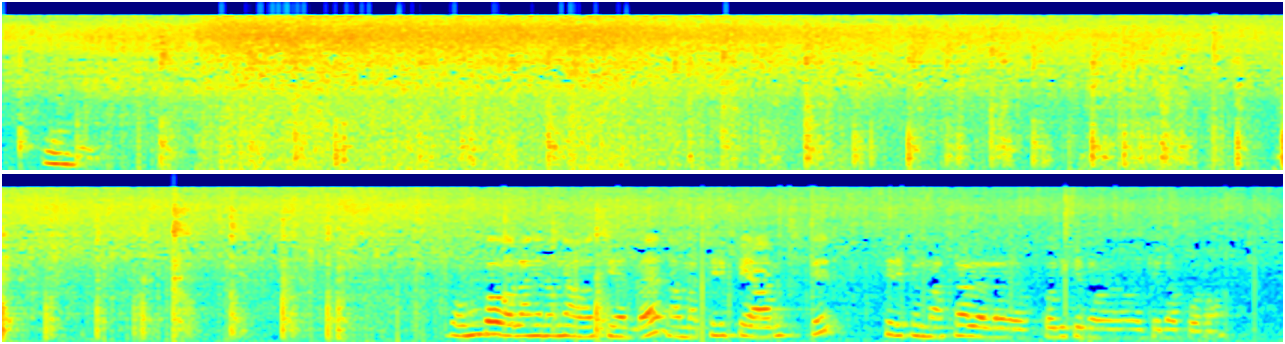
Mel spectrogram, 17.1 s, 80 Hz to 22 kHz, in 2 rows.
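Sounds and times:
metal spoon scraping a pan: 0:00.0 - 0:11.2
vegetables sizzling in hot oil: 0:00.0 - 0:17.0.

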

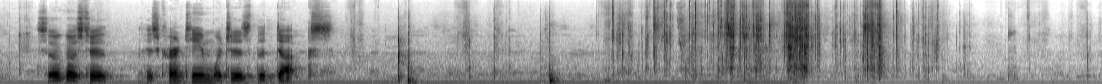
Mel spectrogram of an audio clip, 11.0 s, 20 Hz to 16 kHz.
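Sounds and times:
plastic wrapper crinkling: 0:06.0 - 0:09.7.

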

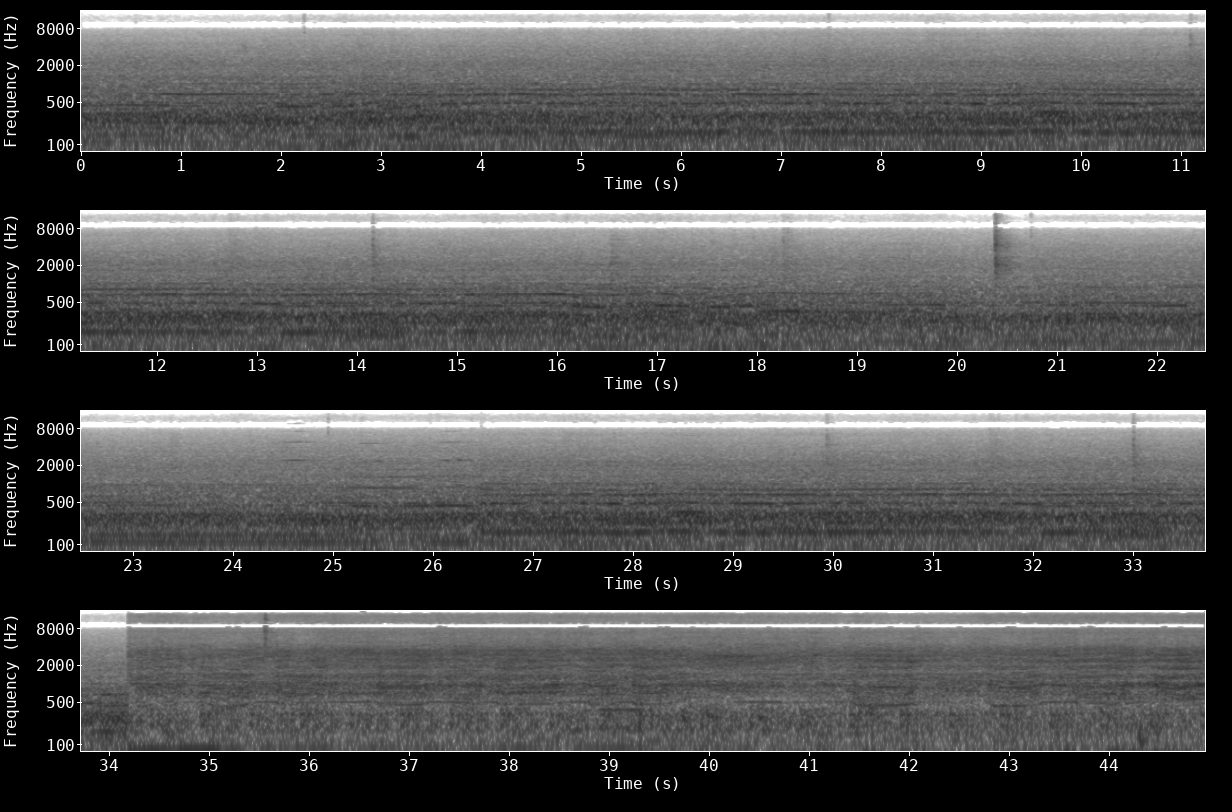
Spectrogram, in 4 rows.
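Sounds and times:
machinery hum with held tones: 0:00.0 - 0:44.9
diesel engine running: 0:26.6 - 0:44.9.

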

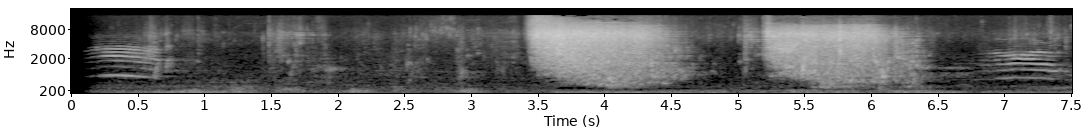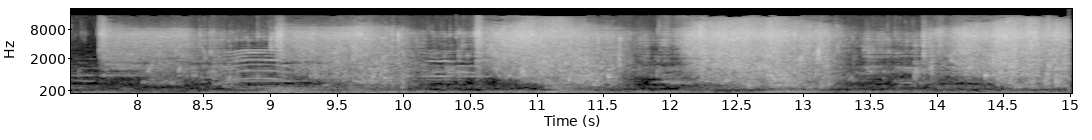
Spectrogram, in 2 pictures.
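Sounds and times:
cat meowing: 0:00.2 - 0:00.8, 0:06.9 - 0:07.8, 0:08.6 - 0:10.7
water splashing and sloshing: 0:00.2 - 0:15.0.

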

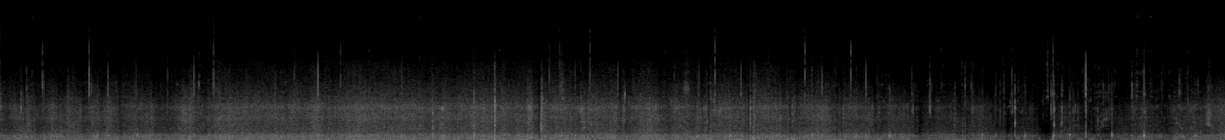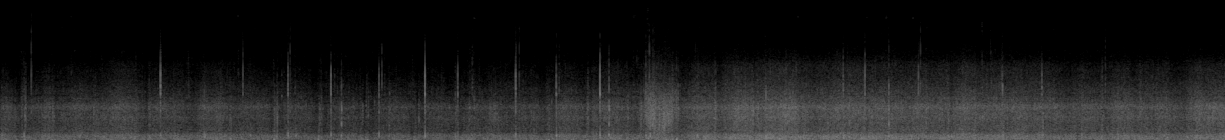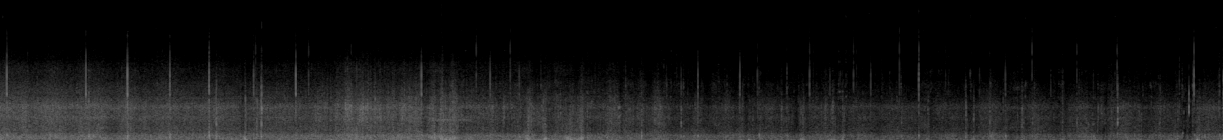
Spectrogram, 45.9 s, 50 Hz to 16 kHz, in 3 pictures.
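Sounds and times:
wind buffeting microphone: 0:00.0 - 0:45.9
faint clicks: 0:08.8 - 0:16.0, 0:17.2 - 0:23.9, 0:29.1 - 0:45.9.

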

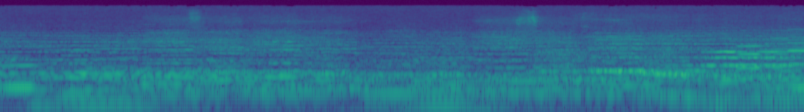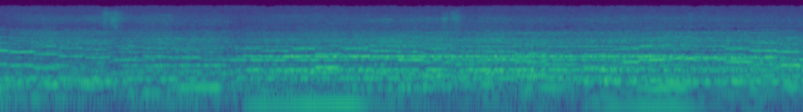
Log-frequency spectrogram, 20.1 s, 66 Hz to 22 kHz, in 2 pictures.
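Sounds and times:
choir singing held chords: 0:01.2 - 0:20.0
orchestra playing: 0:08.2 - 0:20.0.

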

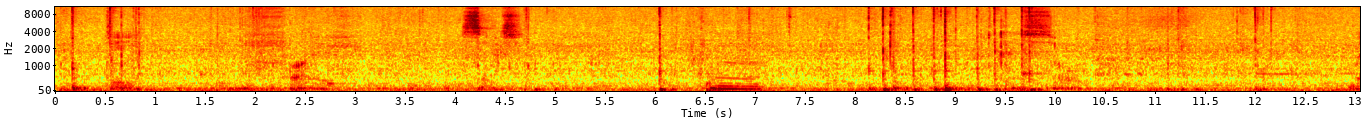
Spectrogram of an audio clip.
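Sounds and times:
keyboard typing: 0:08.1 - 0:12.5.

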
